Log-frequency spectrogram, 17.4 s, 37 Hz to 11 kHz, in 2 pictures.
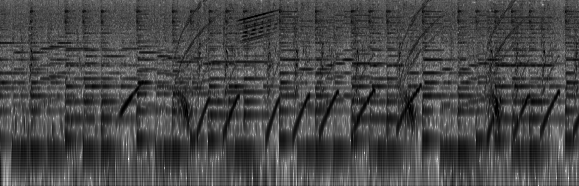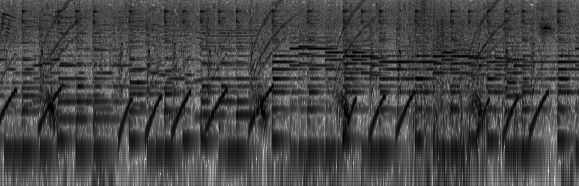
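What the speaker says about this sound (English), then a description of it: "Skipping along the water." Water splashes and drips sound in The Legend of Zelda: Majora's Mask on the N64 as a character skips across water, with rising watery blips repeating over a steady rhythmic game music loop.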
